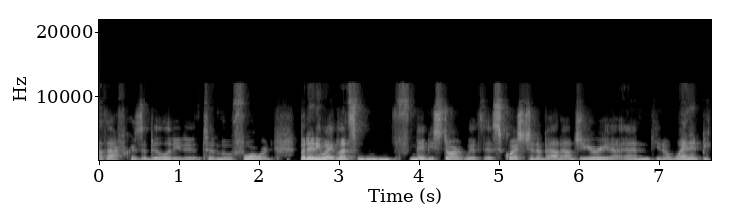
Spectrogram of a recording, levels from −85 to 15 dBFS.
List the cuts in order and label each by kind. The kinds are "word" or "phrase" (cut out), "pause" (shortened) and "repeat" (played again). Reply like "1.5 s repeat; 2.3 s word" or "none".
none

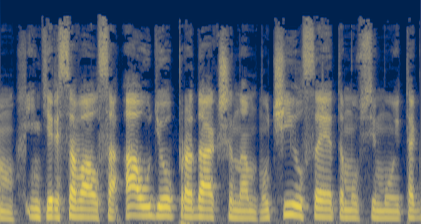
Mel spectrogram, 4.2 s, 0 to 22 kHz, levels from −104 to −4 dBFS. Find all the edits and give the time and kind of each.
2.6 s word

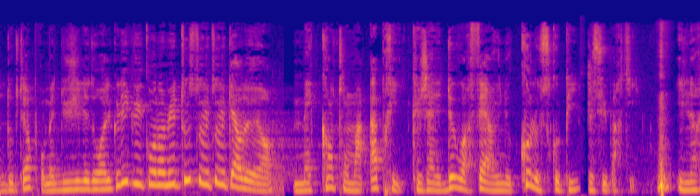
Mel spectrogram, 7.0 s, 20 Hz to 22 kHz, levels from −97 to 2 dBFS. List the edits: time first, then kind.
2.1 s repeat; 4.1 s pause; 5.8 s word

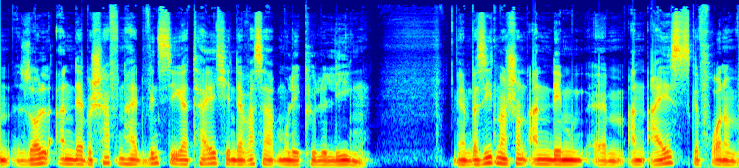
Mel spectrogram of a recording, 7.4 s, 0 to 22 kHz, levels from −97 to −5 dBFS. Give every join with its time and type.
none

